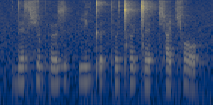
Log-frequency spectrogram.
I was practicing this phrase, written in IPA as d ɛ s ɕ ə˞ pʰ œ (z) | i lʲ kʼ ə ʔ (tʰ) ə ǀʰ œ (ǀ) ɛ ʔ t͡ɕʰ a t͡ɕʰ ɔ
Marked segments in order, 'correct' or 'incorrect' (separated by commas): correct, correct, correct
